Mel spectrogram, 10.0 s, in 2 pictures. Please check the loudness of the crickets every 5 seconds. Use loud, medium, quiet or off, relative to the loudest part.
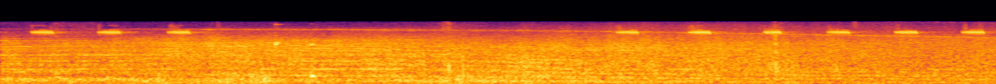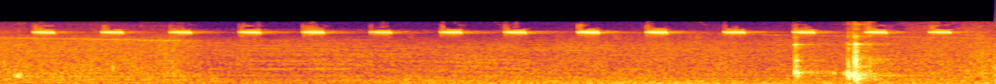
quiet, loud.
